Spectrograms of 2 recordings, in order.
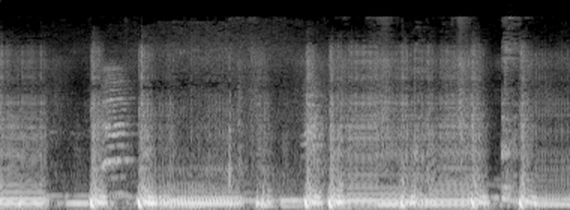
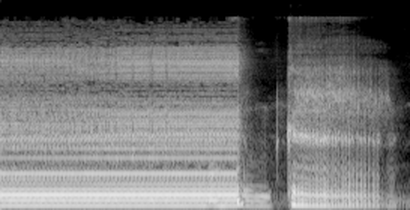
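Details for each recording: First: GMC portable speaker after replacing a shorted capacitor that caused a hum: music plays clean and full with solid bass and no hum or buzz underneath; repair successful. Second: GMC portable speaker emits a loud, steady low buzzing drone with stacked tones as soon as it is switched on, before any music is played, then cuts off abruptly.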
